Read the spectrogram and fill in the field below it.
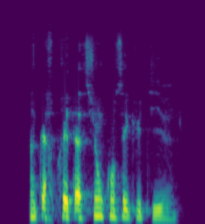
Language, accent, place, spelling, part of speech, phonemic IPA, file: French, France, Lyon, interprétation consécutive, noun, /ɛ̃.tɛʁ.pʁe.ta.sjɔ̃ kɔ̃.se.ky.tiv/, LL-Q150 (fra)-interprétation consécutive.wav
- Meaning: consecutive interpreting, consecutive interpretation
